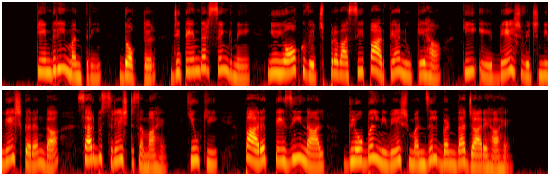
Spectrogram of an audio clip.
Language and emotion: Punjabi, neutral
